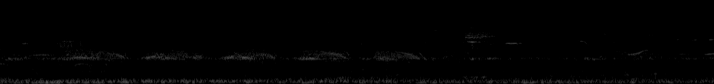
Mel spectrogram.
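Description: Faint bird calls: a run of about five repeated notes roughly half a second apart, with a few fainter chirps afterwards, over a low background rumble.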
